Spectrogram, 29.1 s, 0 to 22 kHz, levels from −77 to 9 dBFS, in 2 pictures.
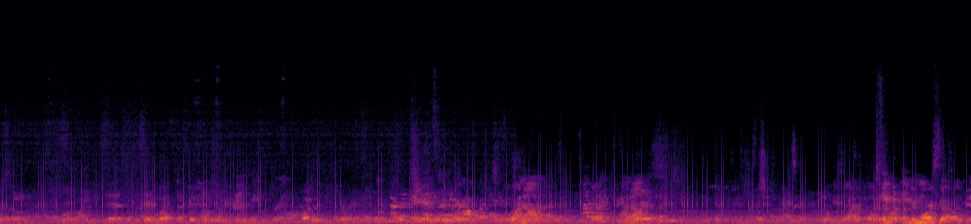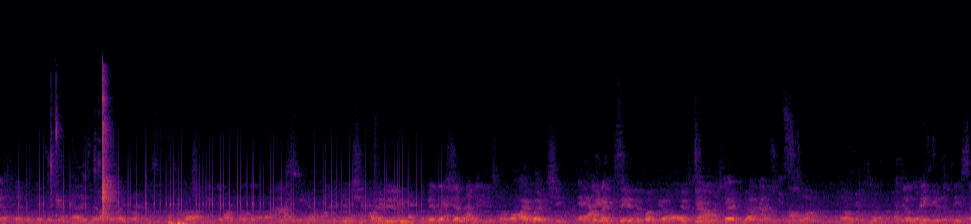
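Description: From 0.03 to 21.2 s, a train of clicks ticks unevenly about 9.6 times per second, likely interference. Their matching shapes distinguish it from random crackle.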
